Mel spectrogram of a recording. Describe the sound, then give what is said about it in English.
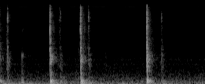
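A handful of sharp, clicky computer keyboard keystrokes tapped close to the microphone in an irregular rhythm, each click loud and crisp with quieter taps between them and no voices. “It's probably obnoxiously loud keystrokes because the keyboard is closer to the mic than my mouth is, which is unusual.”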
